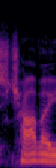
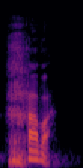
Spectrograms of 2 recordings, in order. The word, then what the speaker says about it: Chava: And I was like, what in the world does Chava even mean? And it turns out I was saying it wrong. It's Chava.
